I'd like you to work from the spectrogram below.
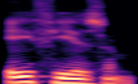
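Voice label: "atheism", English, uk British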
